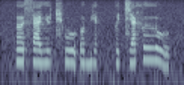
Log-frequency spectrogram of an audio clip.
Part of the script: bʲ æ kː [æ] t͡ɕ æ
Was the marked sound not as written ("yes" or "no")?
yes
